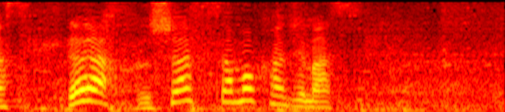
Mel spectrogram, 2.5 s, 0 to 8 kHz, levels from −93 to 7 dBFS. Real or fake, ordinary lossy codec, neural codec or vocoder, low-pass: fake; none; codec, 16 kHz, 1.1 kbps, Voila-Tokenizer; none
